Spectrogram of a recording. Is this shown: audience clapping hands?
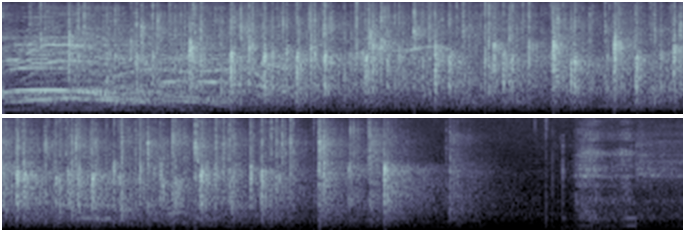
yes

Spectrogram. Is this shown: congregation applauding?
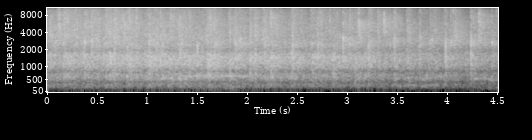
yes

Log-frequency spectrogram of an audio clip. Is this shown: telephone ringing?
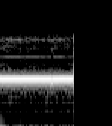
yes

